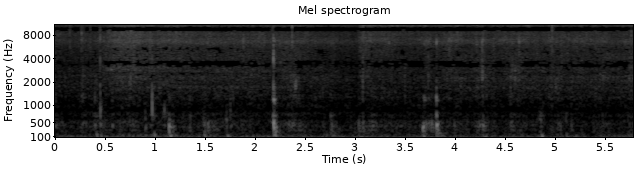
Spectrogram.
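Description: Faint, irregular taps and crackles from stir-frying over a wood fire: a wooden spatula stirring vegetables and meat in a metal wok, with one sharper tick about two seconds in.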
